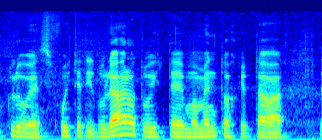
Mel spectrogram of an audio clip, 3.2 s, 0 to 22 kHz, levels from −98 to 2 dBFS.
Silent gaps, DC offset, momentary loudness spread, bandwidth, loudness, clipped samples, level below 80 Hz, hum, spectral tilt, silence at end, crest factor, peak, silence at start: none; under 0.1%; 10 LU; 16 kHz; -37 LUFS; under 0.1%; -68 dBFS; none; -6.5 dB/octave; 0.05 s; 20 dB; -18 dBFS; 0 s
